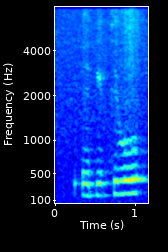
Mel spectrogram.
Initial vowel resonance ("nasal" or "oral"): oral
